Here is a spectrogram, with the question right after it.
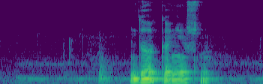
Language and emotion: Russian, sad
